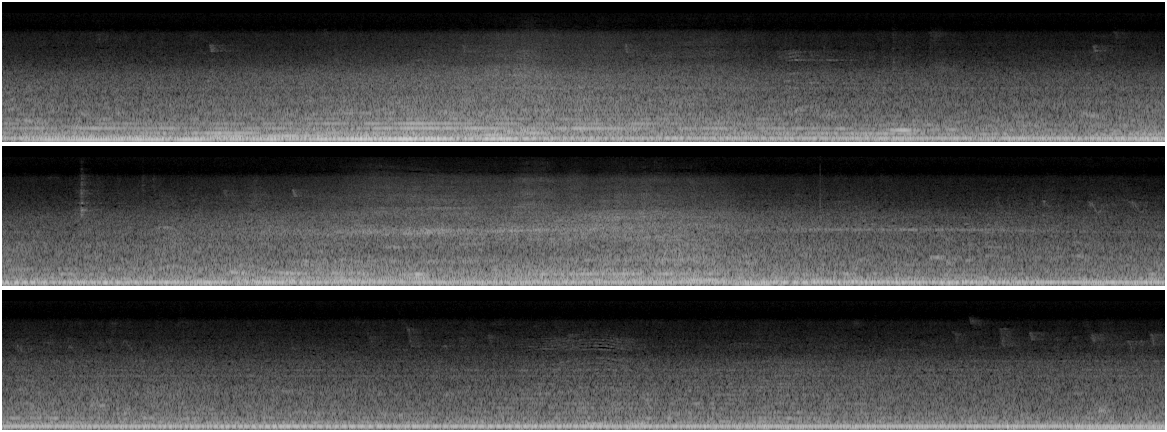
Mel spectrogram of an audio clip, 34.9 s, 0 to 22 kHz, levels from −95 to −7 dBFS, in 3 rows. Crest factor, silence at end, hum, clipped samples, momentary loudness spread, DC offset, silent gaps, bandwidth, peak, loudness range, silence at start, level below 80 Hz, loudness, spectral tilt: 16 dB; 0 s; none; under 0.1%; 5 LU; under 0.1%; none; 9.6 kHz; -18 dBFS; 5 LU; 0 s; -46 dBFS; -36 LUFS; -7.5 dB/octave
